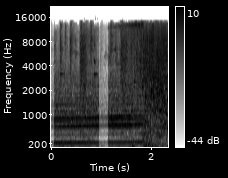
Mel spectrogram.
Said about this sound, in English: Flames shoot out of Brian's exhaust as the four racers speed past a parade of shots. Slapjack, Brian, Orange Julius, then Suki speed down the deserted street.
